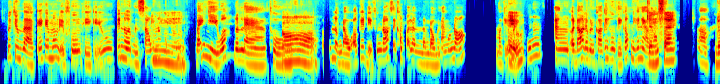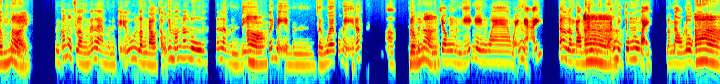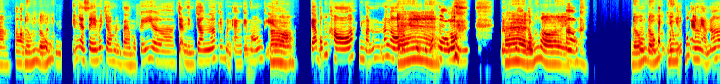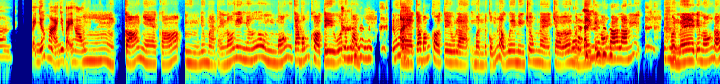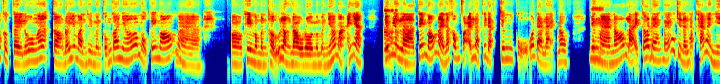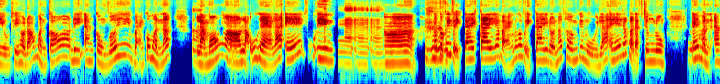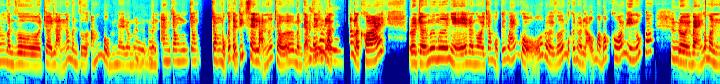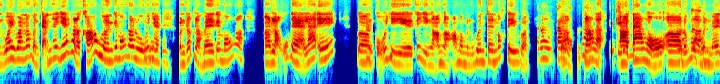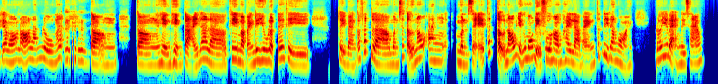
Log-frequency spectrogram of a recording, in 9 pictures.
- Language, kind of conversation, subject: Vietnamese, unstructured, Bạn có thích khám phá món ăn địa phương khi đi đến một nơi mới không?
- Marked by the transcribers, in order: distorted speech; mechanical hum; unintelligible speech; tapping; laughing while speaking: "luôn"; chuckle; other background noise; laugh; laughing while speaking: "rồi"; laugh; laugh; laugh; laughing while speaking: "Ừm"; laugh; chuckle; laughing while speaking: "Ừm"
